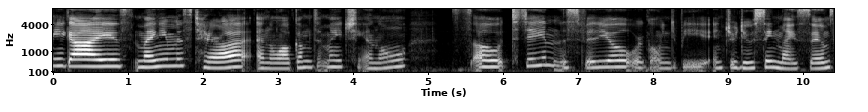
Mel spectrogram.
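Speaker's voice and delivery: put-on very slow, flat, zero-enthusiasm delivery. Imitating how she talked in her first video: imitating own old flat unenthusiastic delivery. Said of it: "this is actually how I talked".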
